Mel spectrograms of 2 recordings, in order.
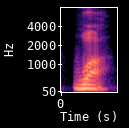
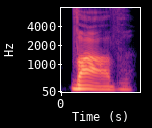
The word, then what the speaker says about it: vav: The section we're interested in here is the section corresponding to the letter wa, or as it's pronounced in modern and rabbinical Hebrew, vav.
